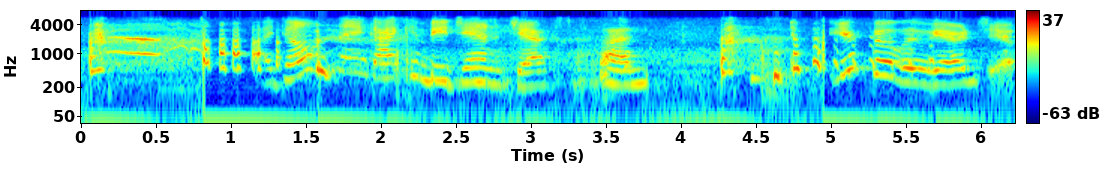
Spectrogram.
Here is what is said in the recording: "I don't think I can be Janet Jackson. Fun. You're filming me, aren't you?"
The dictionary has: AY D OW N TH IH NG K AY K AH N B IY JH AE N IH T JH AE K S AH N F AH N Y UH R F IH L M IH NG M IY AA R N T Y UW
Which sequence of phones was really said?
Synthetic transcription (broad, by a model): AY D OW N TH IH NG K AY K AH N B IY JH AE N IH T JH AE K S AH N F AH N Y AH R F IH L IH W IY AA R N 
